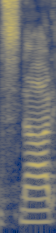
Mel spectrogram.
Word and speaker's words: Snaadt: We are in the studio with Ryan Snod. It rhymes with snod rhymes with odd.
